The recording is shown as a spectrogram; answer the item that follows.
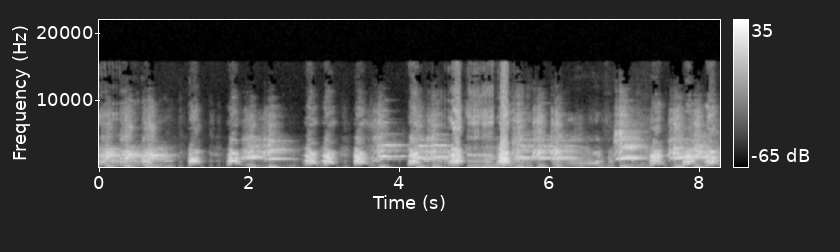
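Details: ['Pet dog barking at dogs barking on television; rapid sharp barks in quick bursts, several per second, mixed with other barks and voices from the TV soundtrack.']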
